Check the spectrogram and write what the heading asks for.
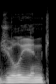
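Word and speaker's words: Julián: Listen to Representative Julian, or I guess he pronounces his name, Julian Castro.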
